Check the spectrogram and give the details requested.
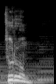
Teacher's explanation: the front tongue coming together with the Upper Front Teeth while air is being forced out of the mouth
